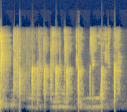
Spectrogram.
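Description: Close, distinct hand claps ring out in an uneven but lively rhythm from a small lecture audience after a talk, with a voice speaking between and over the claps.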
